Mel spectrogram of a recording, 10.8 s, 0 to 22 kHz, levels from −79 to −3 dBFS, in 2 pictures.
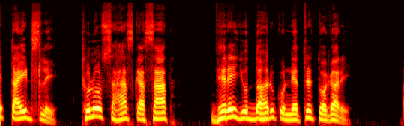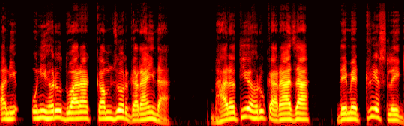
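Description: Repeated stalls (stutter) run from 4.69 to 5.29 s, starting just after "धेरै युद्धहरूको नेतृत्व गरे" and ending before "अनि उनीहरूद्वारा कमजोर". The jitter buffer ran dry five times as packets arrived late, and each time the receiver stretched the last sound to bridge the wait, about 157 ms in all, the longest hold 90 ms. Roughly a quarter of that stretch is filler, so the speech drags and hiccups, yet nothing is lost.

A call audio freeze follows at 5.69 to 5.84 s, just before "उनीहरूद्वारा कमजोर". The speech halts and about 131 ms of gap is inserted, nearly all of it (about 120 ms) silence, before the speech resumes from exactly where it stopped, now running about 131 ms later. No speech is missing. This is likely a burst of packets held up in transit, draining the jitter buffer until they arrived together.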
